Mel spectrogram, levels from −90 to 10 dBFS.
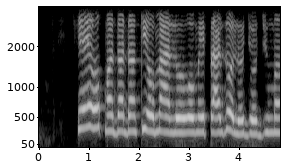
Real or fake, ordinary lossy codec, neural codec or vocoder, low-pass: fake; Opus, 64 kbps; codec, 16 kHz, 4 kbps, FreqCodec, larger model; 3.6 kHz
